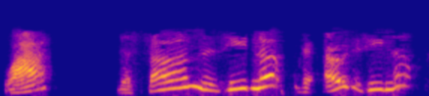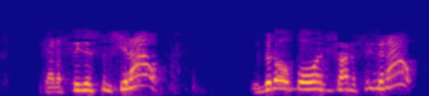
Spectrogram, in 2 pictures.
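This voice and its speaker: A man's voice: very high voice, sing-song, brisk, husky, no echo. A man from Texas hosting a call-in show, preaching profane motivation with swagger and slang. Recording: tinny phone line, dry.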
